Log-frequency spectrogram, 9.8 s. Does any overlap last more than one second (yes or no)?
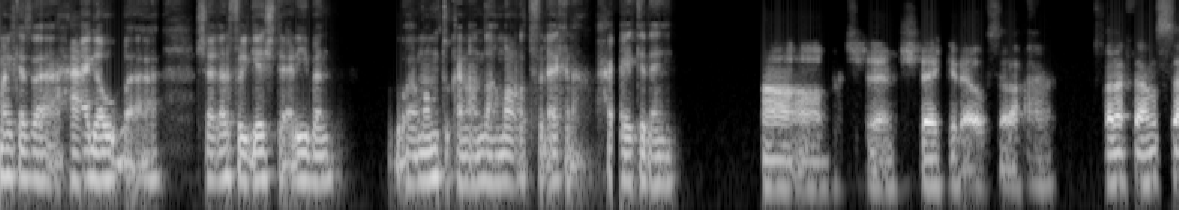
no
